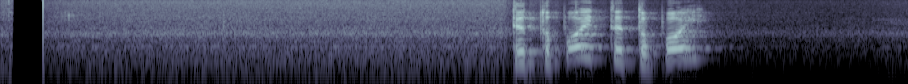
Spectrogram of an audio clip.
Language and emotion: Russian, neutral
